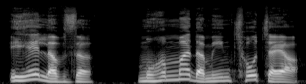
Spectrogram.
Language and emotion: Sindhi, neutral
